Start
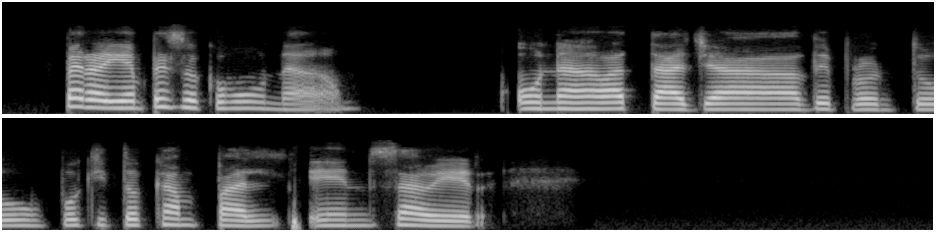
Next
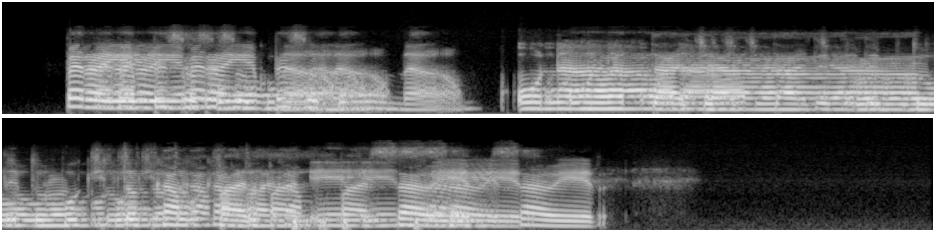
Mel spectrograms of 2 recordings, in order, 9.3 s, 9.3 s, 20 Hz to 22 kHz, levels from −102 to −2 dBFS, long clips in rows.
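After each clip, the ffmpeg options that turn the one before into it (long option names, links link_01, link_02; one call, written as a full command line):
ffmpeg -i in.wav -af "aecho=1:1:60|132|148|253|609:0.2|0.335|0.447|0.668|0.596,dynaudnorm=framelen=180:gausssize=3:maxgain=13dB,adynamicequalizer=threshold=0.0251:dfrequency=2600:dqfactor=0.7:tfrequency=2600:tqfactor=0.7:attack=5:release=100:ratio=0.375:range=3.5:mode=cutabove:tftype=highshelf" out.wav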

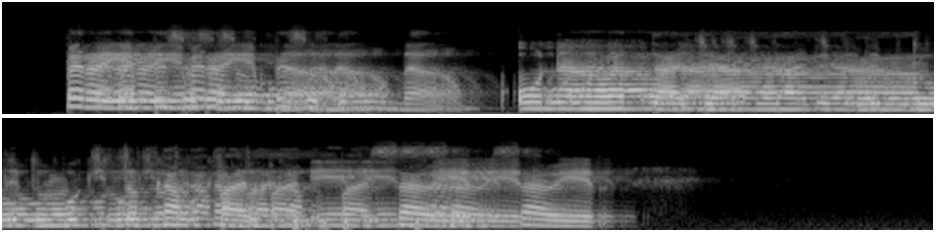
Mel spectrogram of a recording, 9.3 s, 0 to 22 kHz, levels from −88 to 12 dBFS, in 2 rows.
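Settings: ffmpeg -i in.wav -af "aecho=1:1:108|216:0.119|0.0345,volume=-2dB" out.wav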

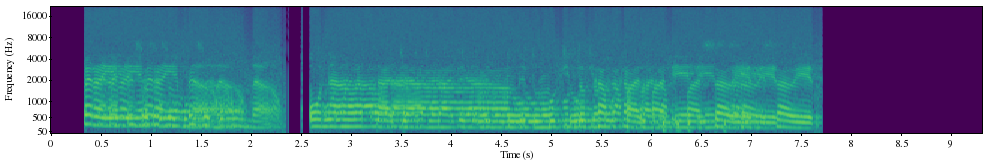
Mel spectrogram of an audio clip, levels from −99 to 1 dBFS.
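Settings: ffmpeg -i in.wav -af "equalizer=frequency=160:width=3.7:gain=-10.5,acompressor=threshold=-18dB:ratio=3,acrusher=bits=5:mix=0:aa=0.000001" out.wav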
